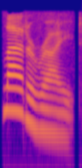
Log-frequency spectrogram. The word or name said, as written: laterite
